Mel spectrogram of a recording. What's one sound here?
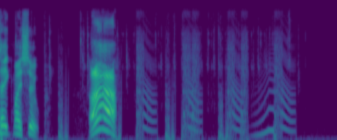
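Electronic game sound effects bleep and glide up and down in pitch.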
